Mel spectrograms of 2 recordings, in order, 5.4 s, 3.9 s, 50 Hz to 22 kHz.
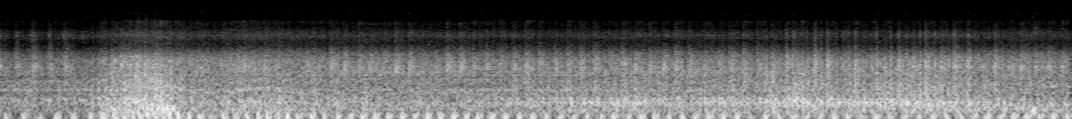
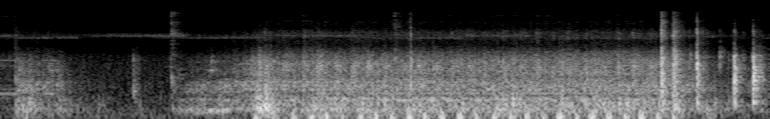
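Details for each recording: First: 2014 Honda Scoopy FI scooter after a starter and fuel gauge fault was fixed, started on the button: fires and settles into a quick, even putter with no misses or rattles; normal idle, though a low battery is suspected. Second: Honda Scoopy FI 2014 scooter after starter repair: starter chugs sluggishly and unevenly for about two seconds before the engine catches; owner suspects a low battery and checks it, slow cranking.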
